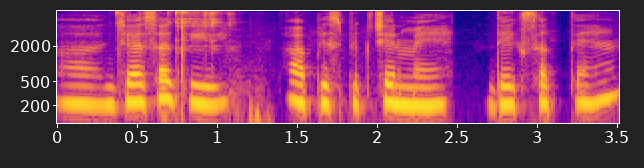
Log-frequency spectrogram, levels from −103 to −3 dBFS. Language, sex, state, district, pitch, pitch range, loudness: Hindi, female, Bihar, Kaimur, 220 Hz, 210-230 Hz, -16 LUFS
